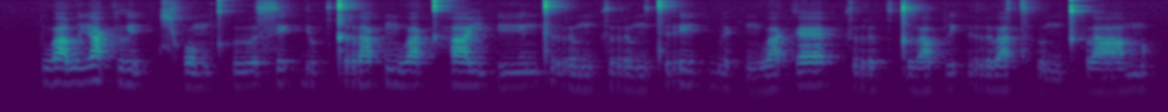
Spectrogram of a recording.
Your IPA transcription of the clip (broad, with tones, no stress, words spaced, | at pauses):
pu˧a̯wi˥˩a̯kli˨˩ʔ t͡ɕʰo˨˩mkʰɯː˦˥si˦˥t̚jɯ˦˥k̚ tra˦˥k̚mu˧a̯ kʰa˥˩j ʔiː˦˥ntrɯ˩˦ŋkrɯ˩˦ŋ tri˥˩ʔ be˨˩k̚mu˧a̯kɛː˥˩p̚ krɯ˨˩k̚ tɯ˦˥a̯pi˦˥t̚rɯ˦˥a̯tʰɯ˩˦ŋ kʰla˦˥m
